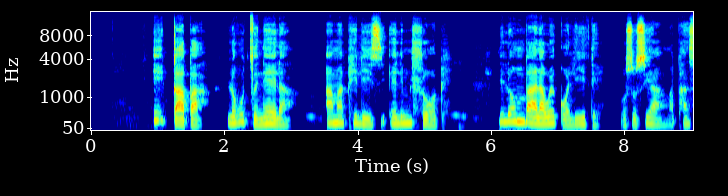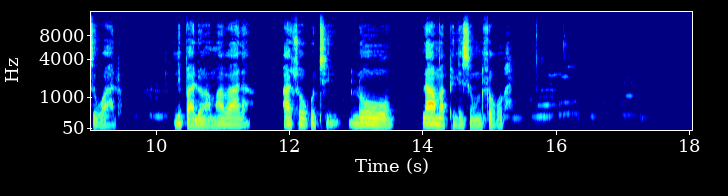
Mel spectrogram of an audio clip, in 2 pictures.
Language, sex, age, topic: North Ndebele, male, 36-49, health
